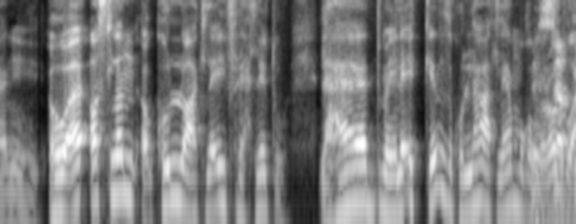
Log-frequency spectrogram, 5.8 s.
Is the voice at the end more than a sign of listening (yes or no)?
yes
